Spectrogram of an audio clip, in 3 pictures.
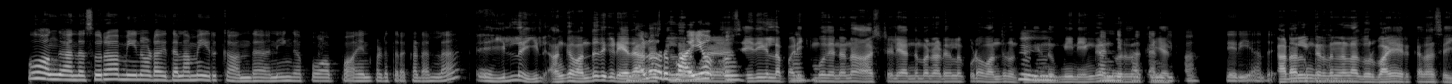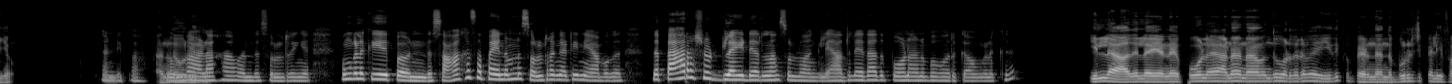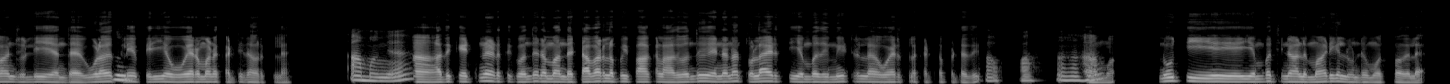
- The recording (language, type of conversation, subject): Tamil, podcast, ஒரு பெரிய சாகச அனுபவம் குறித்து பகிர முடியுமா?
- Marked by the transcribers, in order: other noise; in English: "பாராசூட் கிளைடர்ல்லாம்"; "கட்டுன" said as "கெட்ன"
